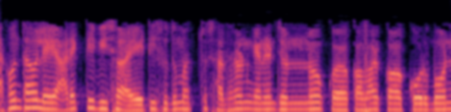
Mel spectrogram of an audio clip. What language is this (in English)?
Bangla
